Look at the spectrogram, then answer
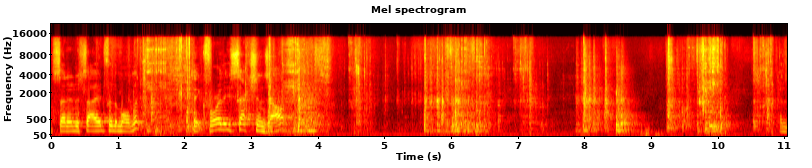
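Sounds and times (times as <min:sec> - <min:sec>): hard plastic clattering: 0:03.2 - 0:11.0.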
